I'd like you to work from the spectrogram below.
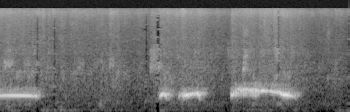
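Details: Classic Kelantan ringneck dove delivering its song for training other doves: a level coo, a quiet gap, two quick rising coos, then one long, arching, hollow coo that fades away.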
